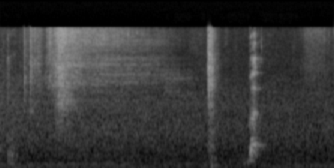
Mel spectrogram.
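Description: A small wind-up toy truck's spring motor whirring briefly and running down about a second in. A sharp click follows near the end, then a short hiccup-like vocal sound.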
